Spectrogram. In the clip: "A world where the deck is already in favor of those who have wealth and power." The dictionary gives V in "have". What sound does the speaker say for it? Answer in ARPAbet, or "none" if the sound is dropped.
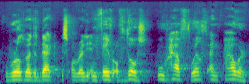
V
